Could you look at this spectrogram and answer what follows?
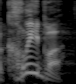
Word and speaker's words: Kleber: Maxi Kleber is somehow Kleba.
